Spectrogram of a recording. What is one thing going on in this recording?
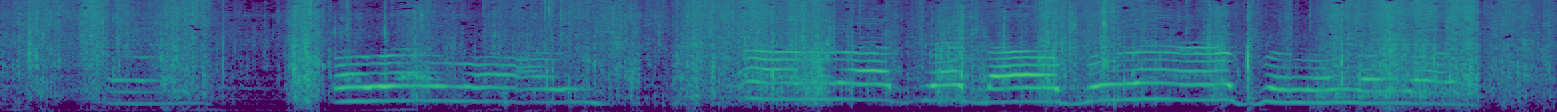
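Plastic sacks rustle and crinkle as they are handled.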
